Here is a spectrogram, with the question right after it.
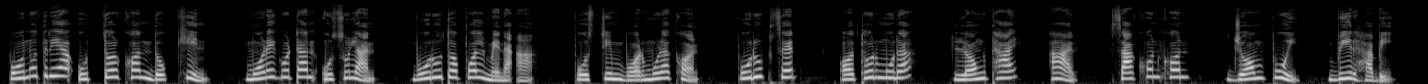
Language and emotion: Santali, neutral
